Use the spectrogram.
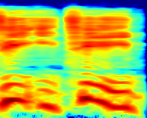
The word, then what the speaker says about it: debt: And debt is DEBT, pronounced like DET, but it's DEBT.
